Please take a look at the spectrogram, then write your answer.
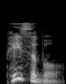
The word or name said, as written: peaceable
